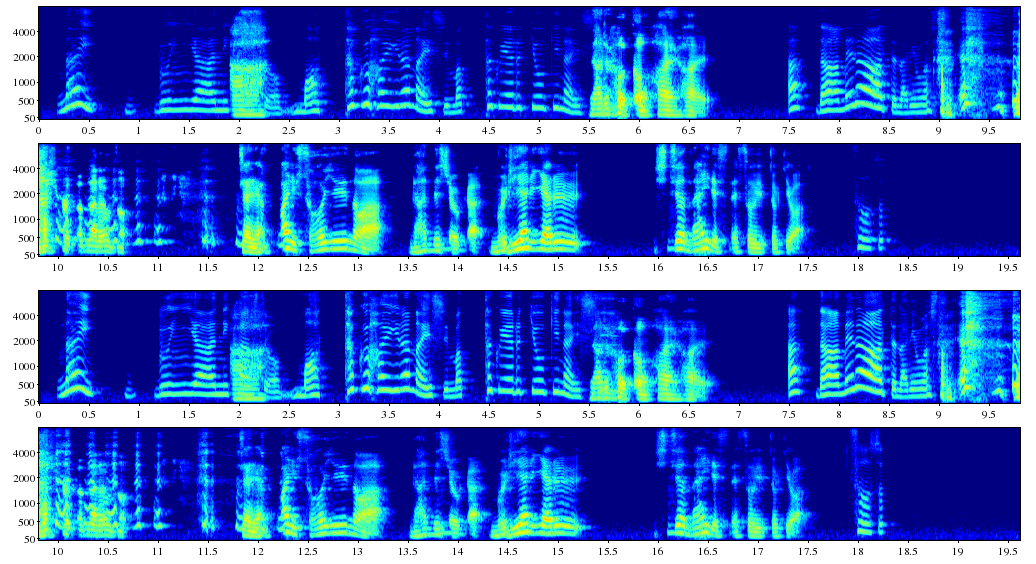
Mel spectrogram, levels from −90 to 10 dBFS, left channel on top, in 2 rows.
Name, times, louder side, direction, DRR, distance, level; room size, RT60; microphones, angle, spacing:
voice 1, 0.2-0.6 0.9-5.8 7.5-10.6 11.0-11.1 11.4-12.1 13.8-14.1 16.1-16.3 18.0-18.2, right 5 dB, 85° right, 0.7 m, -40 dB
voice 2, 1.9-2.3 5.5-6.7 9.0-9.1 9.8-9.9 10.3-10.6 11.8-13.2 13.5-15.2 16.0-17.4, left 3 dB, 40° left, 0.6 m, -31 dB
13.0 x 6.0 x 3.1 m
head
